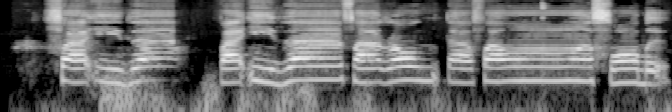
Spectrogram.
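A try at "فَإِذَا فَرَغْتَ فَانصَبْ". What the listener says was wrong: Oke, ghoinnya tinggal dialirkan lagi sedikit. Ghoin itu nanti di buku juga ada salah satu ketidaksempurnaan, bukan kesalahan besar, tapi ketidaksempurnaan ketika kita melafalkan huruf ghoin suaranya kurang ngalir. Faragta, jadi dialirkan suaranya. Faiza faragt ya. Faiza faragta fansab.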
